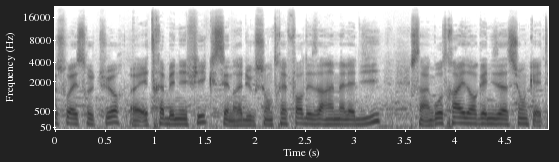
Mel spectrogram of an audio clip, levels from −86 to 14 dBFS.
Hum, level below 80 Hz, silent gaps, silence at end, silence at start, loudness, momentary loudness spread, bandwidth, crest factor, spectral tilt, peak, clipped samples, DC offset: none; -38 dBFS; none; 0 s; 0 s; -16 LUFS; 5 LU; 18.5 kHz; 14 dB; -5 dB/octave; -2 dBFS; under 0.1%; under 0.1%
